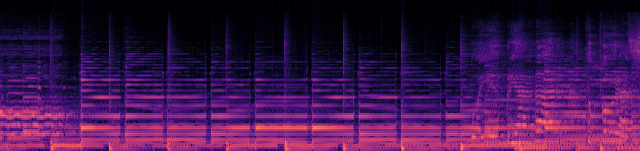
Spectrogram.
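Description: Acoustic guitar picking an instrumental passage between sung verses, over evenly spaced beats on a hand-played frame drum. A voice comes back in near the end.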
